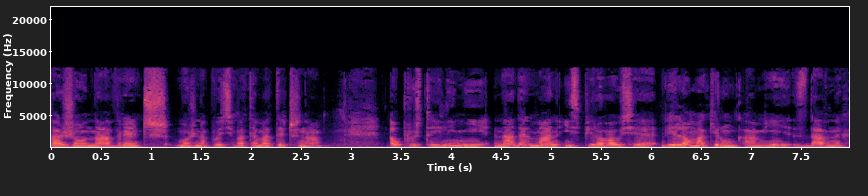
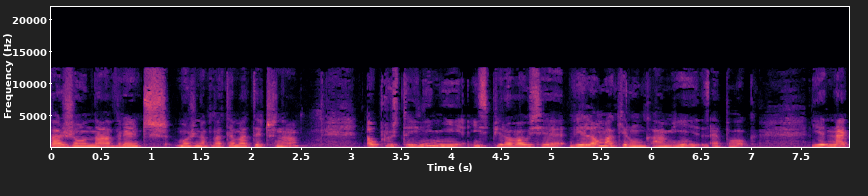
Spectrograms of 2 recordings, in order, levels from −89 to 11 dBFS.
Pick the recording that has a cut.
second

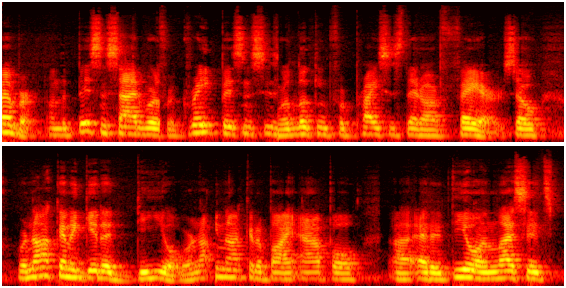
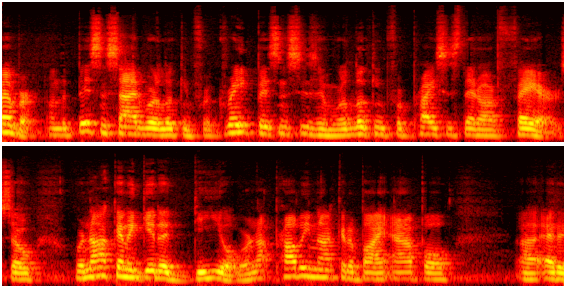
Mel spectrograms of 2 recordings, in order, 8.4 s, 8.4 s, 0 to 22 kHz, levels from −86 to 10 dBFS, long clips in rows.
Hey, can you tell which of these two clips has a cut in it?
first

